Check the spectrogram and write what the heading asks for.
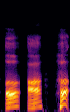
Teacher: सबसे अंदर गले से कंठ्य जिसमें क वर्ग अ आ ह आते हैं।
